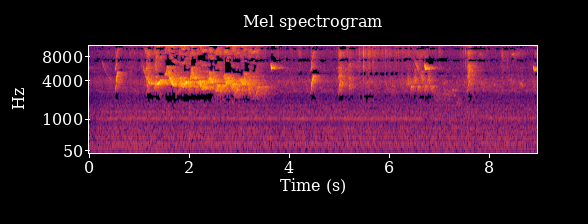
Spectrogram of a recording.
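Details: Brown-plumaged Blue-black grosbeak singing in the Paraná style: a quick warbled phrase of high, sliding whistled notes lasting about two seconds, followed by a few scattered short chips.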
